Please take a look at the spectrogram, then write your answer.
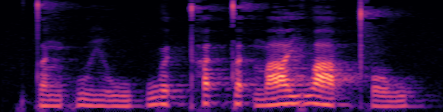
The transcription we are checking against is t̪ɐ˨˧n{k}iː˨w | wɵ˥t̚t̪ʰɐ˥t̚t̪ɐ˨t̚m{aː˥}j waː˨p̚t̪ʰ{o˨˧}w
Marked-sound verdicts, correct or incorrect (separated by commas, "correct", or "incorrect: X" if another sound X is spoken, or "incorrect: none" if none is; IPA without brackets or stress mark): incorrect: kʷ, correct, correct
